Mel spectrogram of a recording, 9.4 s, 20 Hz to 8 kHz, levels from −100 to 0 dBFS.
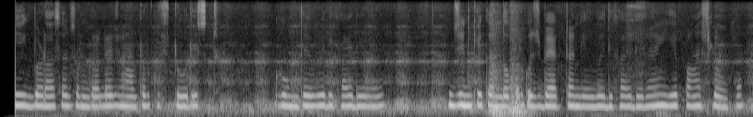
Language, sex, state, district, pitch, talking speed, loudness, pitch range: Hindi, female, Rajasthan, Churu, 220 Hz, 190 wpm, -31 LUFS, 215-225 Hz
